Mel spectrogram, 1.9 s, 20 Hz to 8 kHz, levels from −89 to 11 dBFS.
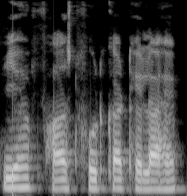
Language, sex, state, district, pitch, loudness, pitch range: Hindi, male, Bihar, Jahanabad, 140 Hz, -15 LUFS, 130-150 Hz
